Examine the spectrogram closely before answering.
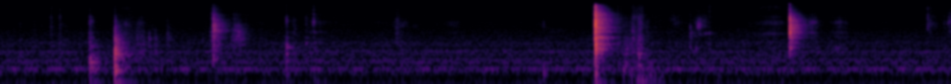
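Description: Handling noise from a metal-bodied LED tube light on a tabletop: about seven separate sharp clicks and knocks, the loudest about six seconds in and another strong one near the end.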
